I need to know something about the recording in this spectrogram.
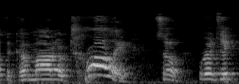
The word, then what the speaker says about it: Kamado: It's the Komado grill, right? Yes, you said it. Not the Komodo. Komado.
